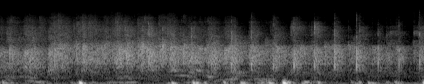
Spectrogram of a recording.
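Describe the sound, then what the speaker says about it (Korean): An audience at a youth politics networking party gives a round of applause to the moderator and panelists, with many hands clapping in a sustained, even roar and a few sharper claps standing out. "함께해 주신 좌장님과 패널분들께 다시 한번 큰 박수 부탁드리겠습니다"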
